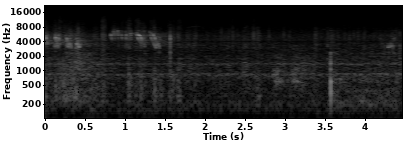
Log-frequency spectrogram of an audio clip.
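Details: Green-tailed towhee filmed in Texas or New Mexico, a sparrow that forages in brush: short high chips, then a thin, high, drawn-out note of about half a second ending in a downward slur, over rustling and faint steady hum.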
